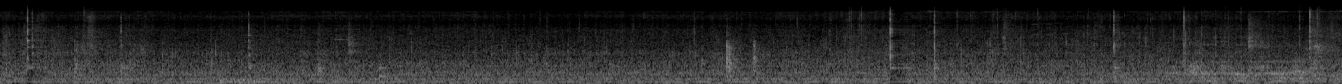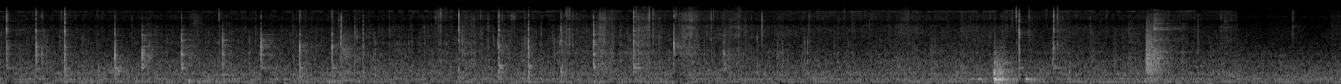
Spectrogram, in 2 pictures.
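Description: Egg fried rice sizzling as it cooks in broth in a stainless steel pot, with a black plastic ladle stirring and scraping it, clicking against the pot. The clicks come thick through the middle, and the loudest knocks come a few seconds before the end.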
